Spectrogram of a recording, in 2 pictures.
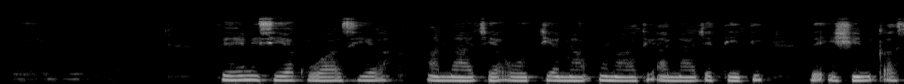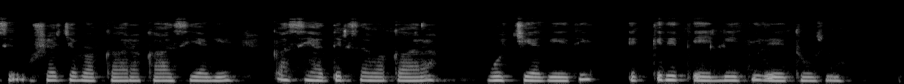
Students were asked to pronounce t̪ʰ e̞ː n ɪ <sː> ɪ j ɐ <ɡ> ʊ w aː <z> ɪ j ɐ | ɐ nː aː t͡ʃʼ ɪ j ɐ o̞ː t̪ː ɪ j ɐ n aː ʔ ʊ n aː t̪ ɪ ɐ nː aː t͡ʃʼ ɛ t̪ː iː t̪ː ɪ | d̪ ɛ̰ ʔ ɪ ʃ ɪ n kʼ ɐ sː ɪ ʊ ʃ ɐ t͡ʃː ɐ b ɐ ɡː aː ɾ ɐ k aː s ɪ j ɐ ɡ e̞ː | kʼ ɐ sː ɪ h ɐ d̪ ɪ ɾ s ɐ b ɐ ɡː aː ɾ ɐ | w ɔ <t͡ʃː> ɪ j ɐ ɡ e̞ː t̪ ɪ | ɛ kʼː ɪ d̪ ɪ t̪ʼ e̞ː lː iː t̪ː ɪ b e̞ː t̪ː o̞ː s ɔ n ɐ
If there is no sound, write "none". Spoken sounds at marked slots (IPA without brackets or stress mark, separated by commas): s, k, s, t͡ʃː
